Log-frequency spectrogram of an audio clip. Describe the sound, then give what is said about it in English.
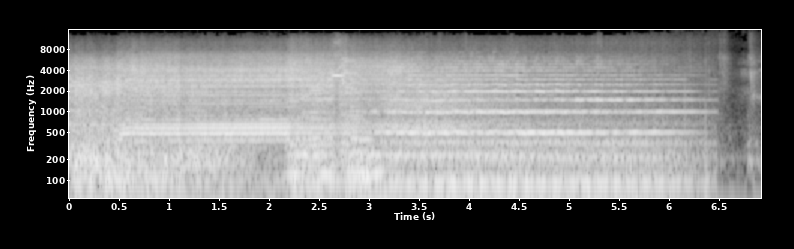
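A loud, sustained steam train whistle from the film Terror Train blows for several seconds over a heavy rumble of rolling rail noise, its pitch shifting slightly midway before cutting off abruptly. “Toot, toot. The sound of terror. Toot, toot. All aboard.”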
